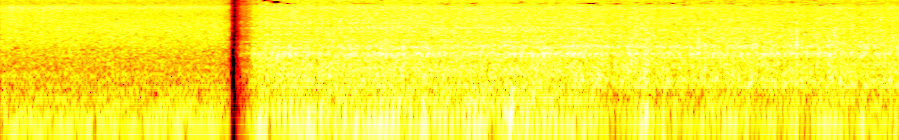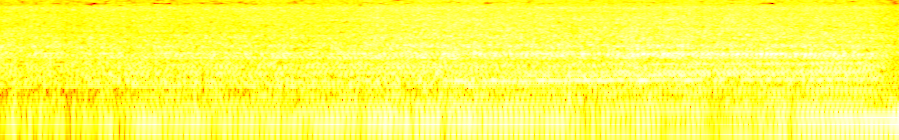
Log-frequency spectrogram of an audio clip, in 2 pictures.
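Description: Auto-rickshaw (tuk-tuk) engine running as it drives, heard from inside the open cab: a steady low rumble with an engine drone, growing a little louder towards the end. It starts suddenly about a second in, after a short stretch of quieter outdoor background.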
